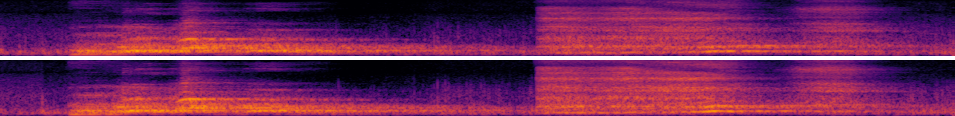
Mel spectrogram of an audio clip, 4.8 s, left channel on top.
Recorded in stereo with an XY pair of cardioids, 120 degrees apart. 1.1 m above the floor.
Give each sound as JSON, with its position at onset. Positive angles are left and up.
{"t": 0.3, "sound": "a dog barking", "azimuth_deg": -50, "distance_m": 2.5}
{"t": 2.7, "sound": "breathing", "azimuth_deg": -55, "distance_m": 0.9}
